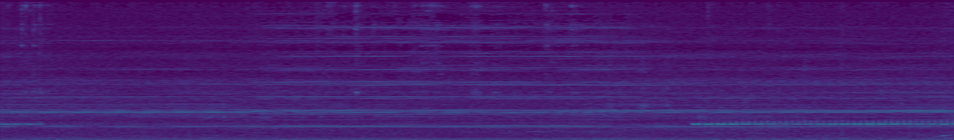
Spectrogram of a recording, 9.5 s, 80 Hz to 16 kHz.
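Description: ScotRail class 385 electric train standing at the platform, humming with a steady high whine. About seven seconds in, a rapid high electronic beeping starts: the door warning alarm.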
